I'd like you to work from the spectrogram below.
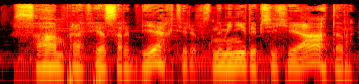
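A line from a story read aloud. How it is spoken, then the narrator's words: Exclaiming host. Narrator (Russian): воскликнул хозяин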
